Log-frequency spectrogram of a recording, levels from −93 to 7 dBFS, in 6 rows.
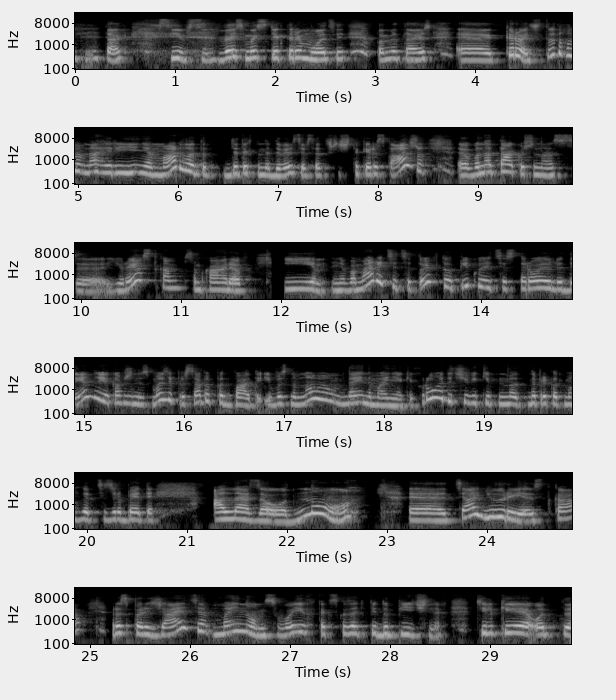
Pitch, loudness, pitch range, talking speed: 260 Hz, -31 LUFS, 240-295 Hz, 145 wpm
